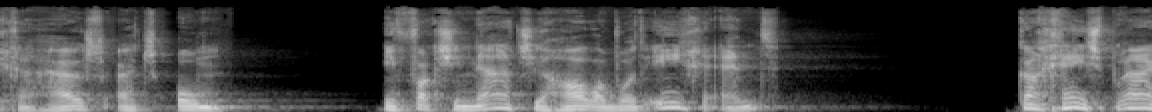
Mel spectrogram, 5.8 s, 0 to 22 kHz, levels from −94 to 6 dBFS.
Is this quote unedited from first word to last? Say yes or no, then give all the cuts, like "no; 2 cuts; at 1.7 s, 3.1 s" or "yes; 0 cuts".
yes; 0 cuts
